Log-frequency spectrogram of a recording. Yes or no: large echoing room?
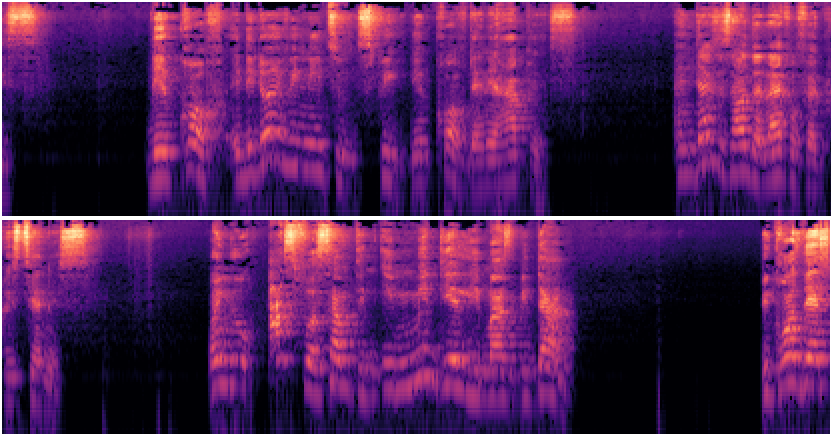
yes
